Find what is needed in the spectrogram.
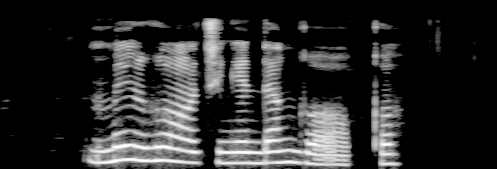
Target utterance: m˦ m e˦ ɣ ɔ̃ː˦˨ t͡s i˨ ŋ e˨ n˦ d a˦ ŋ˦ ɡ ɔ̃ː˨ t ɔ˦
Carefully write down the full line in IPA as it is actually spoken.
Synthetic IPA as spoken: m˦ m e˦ ɣ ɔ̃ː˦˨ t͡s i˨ ŋ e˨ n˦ d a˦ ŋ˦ ɡ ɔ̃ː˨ k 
